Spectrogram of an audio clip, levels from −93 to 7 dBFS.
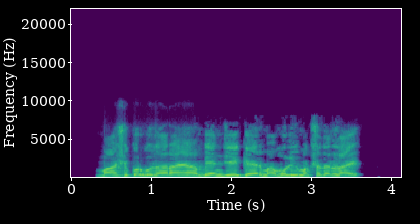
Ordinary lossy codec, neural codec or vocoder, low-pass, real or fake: Opus, 24 kbps; none; 7.2 kHz; real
